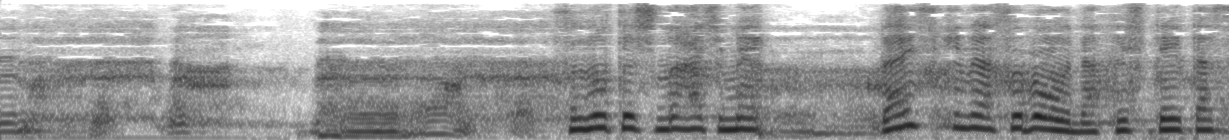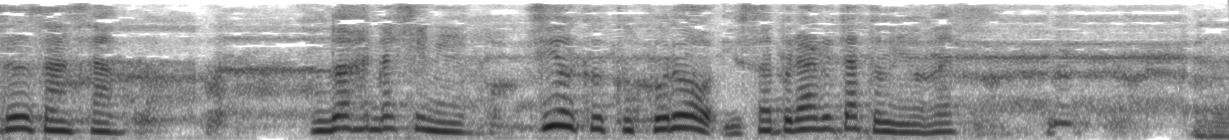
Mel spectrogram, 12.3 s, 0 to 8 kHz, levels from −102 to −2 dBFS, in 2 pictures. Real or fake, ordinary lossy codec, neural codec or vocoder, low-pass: fake; MP3, 32 kbps; codec, 16 kHz, 2 kbps, FunCodec, trained on LibriTTS, 25 frames a second; 7.2 kHz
